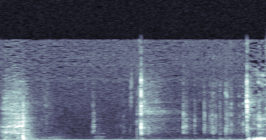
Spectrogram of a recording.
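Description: Computer keyboard being typed on, a few separate keystrokes, over a steady low hum.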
